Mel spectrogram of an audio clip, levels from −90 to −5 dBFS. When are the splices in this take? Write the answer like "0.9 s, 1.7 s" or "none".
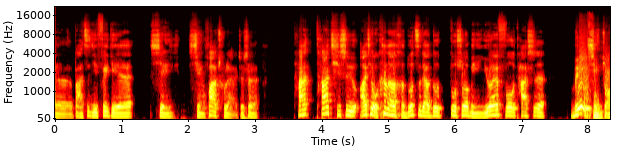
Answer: none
